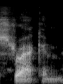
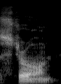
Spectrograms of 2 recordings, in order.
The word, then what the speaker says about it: Strachan: Some people pronounce it Strachan, but old Scotland calls it Strawn, and that's their family.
